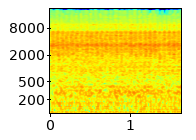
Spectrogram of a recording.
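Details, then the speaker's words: Kia Bongo diesel with electronic pump that would not start, running after a switch was removed: steady low idle with an even, regular beat and no stray knocks; now it will not shut off; normal diesel idle. "So okay na guys umandar yung unit natin."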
